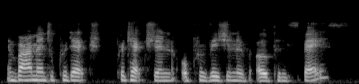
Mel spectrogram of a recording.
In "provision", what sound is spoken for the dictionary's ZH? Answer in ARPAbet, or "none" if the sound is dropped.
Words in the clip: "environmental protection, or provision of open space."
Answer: ZH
